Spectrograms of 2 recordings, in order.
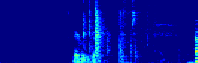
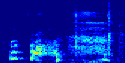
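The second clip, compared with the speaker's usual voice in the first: high breathy laugh; 14 semitones higher than usual. Real, not acted. Laughing at own worry.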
